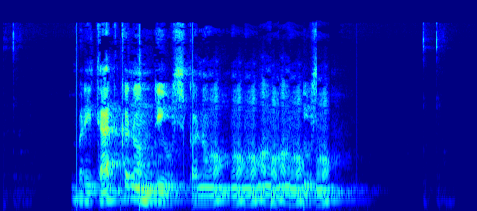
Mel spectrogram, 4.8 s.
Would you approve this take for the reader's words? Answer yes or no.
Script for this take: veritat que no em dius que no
no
